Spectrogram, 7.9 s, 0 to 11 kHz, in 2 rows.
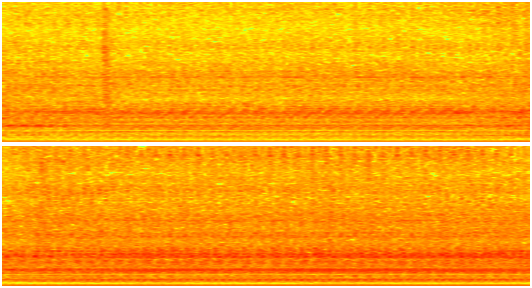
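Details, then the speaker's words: Honda CR-V 3rd gen 2.4 engine, warm, idling with all accessory drive belts removed: light, regular knock about three per second persists, so it is internal to the engine, not the belt-driven units; source unknown. "Ну что я могу сказать стук остался стук остался Единственное что мотор тёплый я недавно приехал как бы он стучал ещё сильнее То есть это дело не в приводных агрегатах Это в самом двигателе где-то постукивает"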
